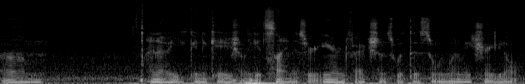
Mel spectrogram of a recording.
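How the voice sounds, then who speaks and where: A man playing a calm, attentive male alien doctor in a softspoken ASMR roleplay, talking gently and hesitantly, with frequent ums and slips into a whisper. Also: on the low side, vocal fry. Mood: gentle. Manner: soft-spoken, unhurried, slipping into whispers. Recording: lo-fi with steady background hiss.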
